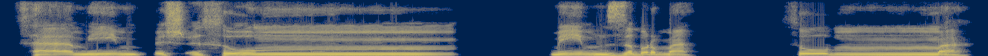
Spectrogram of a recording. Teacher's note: আমরা নাকের বাঁশি থেকে গুন্না করে পড়বো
